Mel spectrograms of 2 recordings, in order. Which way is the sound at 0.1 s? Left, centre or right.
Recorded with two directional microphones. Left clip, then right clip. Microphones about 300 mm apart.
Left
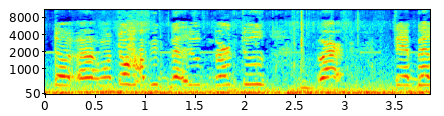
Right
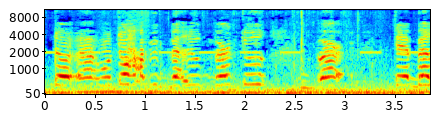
Centre.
